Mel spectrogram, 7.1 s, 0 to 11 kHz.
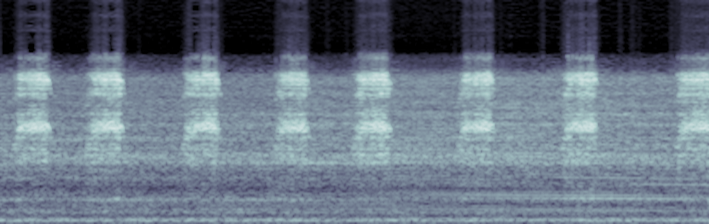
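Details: Owl heard at 9:42 PM on December 28, 2014, while the male delivers a third mouse at night; nine rasping hiss-like bursts repeat steadily, with a constant low drone in the background.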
